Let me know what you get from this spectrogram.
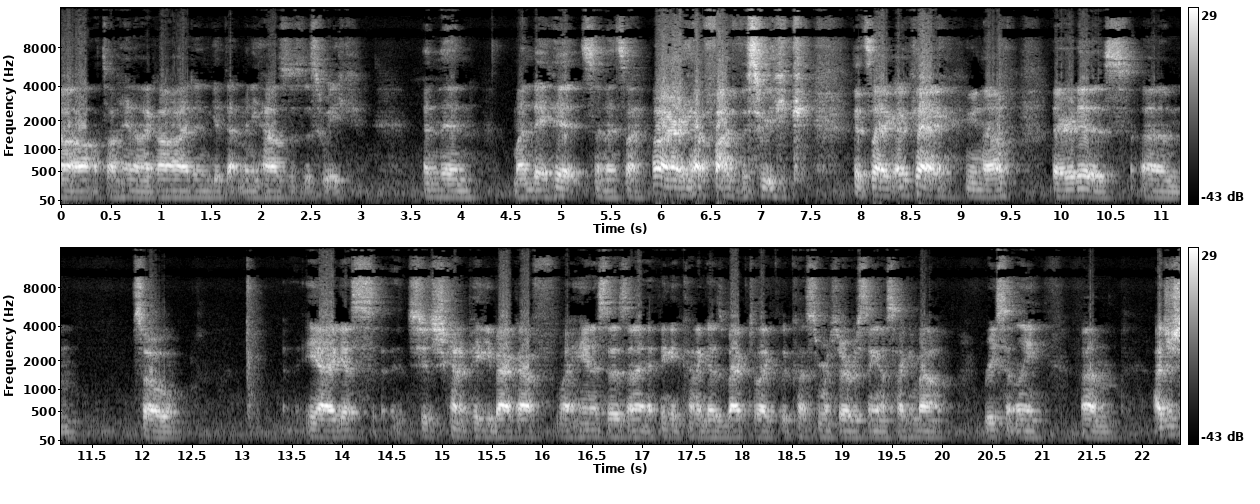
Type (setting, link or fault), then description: fault, poor sound quality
